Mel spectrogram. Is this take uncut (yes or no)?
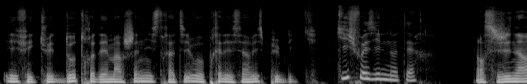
no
